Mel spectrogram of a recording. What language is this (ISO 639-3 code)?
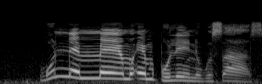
ssw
